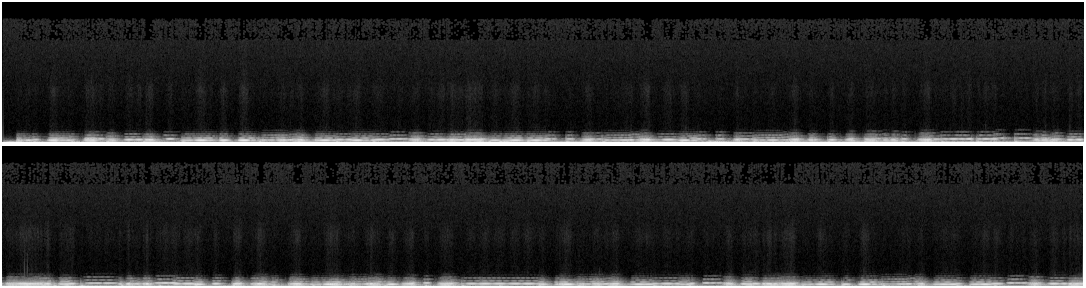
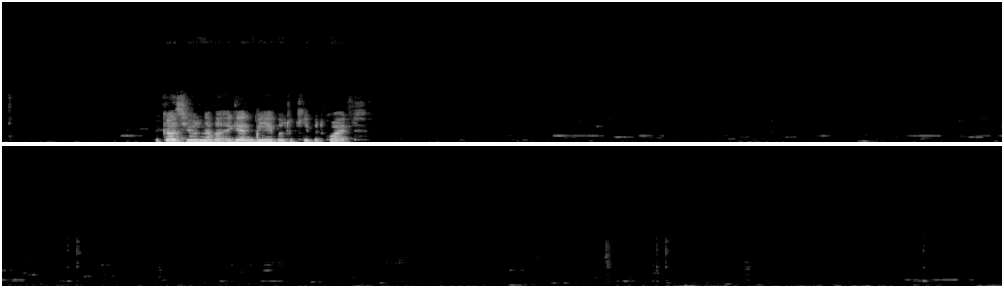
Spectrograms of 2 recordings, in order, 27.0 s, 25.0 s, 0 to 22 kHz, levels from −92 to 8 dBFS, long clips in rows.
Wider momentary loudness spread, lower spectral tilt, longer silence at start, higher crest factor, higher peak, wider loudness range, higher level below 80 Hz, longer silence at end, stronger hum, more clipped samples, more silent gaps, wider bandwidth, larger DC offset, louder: second, 7 LU vs 11 LU; first, -14 dB/octave vs -7.5 dB/octave; second, 0 s vs 1.95 s; second, 14 dB vs 24 dB; first, 0 dBFS vs -4 dBFS; second, 3 LU vs 11 LU; first, -26 dBFS vs -54 dBFS; second, 0 s vs 20.7 s; neither; neither; neither; second, 1.6 kHz vs 7.4 kHz; neither; first, -16 LUFS vs -20 LUFS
